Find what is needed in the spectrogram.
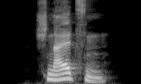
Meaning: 1. to click (one's tongue) 2. To snap one's fingers
- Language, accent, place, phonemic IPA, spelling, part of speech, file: German, Germany, Berlin, /ˈʃnalt͡sən/, schnalzen, verb, De-schnalzen.ogg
